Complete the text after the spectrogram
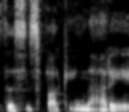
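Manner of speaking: calm, creaky, unsettling voice. Speaker shows the voice they put on as Maddie, in a calm Maddie voice. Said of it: "like when I talk like this".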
